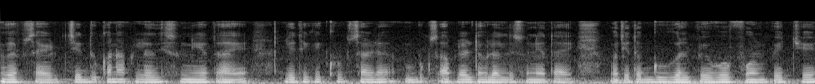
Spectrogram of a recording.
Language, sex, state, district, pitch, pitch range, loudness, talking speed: Marathi, male, Maharashtra, Aurangabad, 110 Hz, 105-110 Hz, -15 LUFS, 170 wpm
